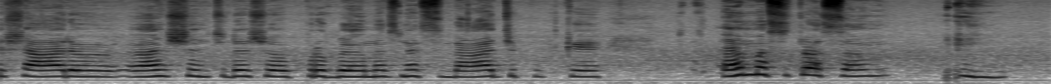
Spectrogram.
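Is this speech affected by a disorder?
Yes: cerebral palsy.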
